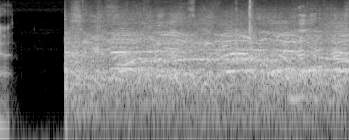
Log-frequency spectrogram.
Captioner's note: crowd shouting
